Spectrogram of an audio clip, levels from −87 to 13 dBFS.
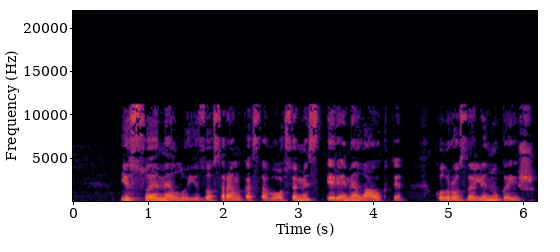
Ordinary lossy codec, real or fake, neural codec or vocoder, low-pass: MP3, 48 kbps; fake; vocoder, 44.1 kHz, 128 mel bands every 512 samples, BigVGAN v2; 19.8 kHz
